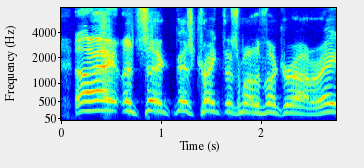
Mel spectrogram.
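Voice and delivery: scraggly, ragged, fired-up barking shout, sounding sleepless.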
